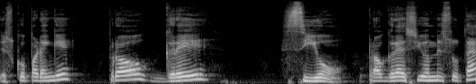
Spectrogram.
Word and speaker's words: progression: Next है PROGRESSION, तो इसको पढ़ेंगे प्रोग्रेसियों, प्रोग्रेसियों मीन्स होता है प्रोग्रेस।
